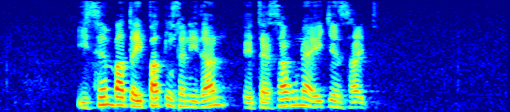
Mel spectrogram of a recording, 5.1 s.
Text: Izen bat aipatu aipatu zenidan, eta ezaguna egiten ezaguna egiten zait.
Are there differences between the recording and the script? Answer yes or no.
yes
